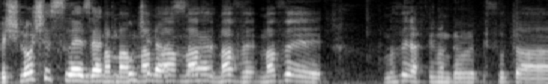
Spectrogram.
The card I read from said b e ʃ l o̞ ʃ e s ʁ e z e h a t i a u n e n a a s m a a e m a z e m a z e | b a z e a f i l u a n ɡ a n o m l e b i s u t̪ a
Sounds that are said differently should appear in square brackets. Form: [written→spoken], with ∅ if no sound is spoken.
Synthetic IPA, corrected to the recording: b e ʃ l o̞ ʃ e s ʁ e z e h a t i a u n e n a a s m a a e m a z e m a z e | [b→m] a z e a f i l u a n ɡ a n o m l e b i s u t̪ a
